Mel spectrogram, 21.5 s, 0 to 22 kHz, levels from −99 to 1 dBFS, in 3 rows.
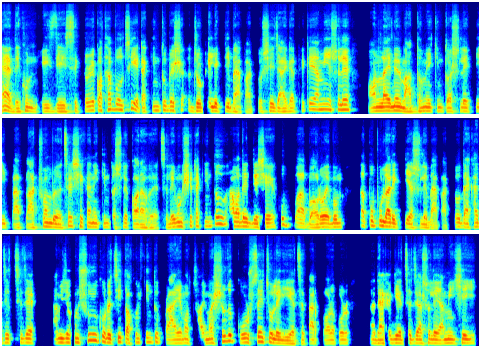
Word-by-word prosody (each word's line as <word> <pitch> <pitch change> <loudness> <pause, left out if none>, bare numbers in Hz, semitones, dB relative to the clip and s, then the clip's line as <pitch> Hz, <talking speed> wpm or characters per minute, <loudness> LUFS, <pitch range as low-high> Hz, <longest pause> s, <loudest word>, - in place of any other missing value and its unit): হ্যাঁ, 150 -1 +6
দেখুন 115 +4 -1 0.2
এই - - 0
যেই 110 0 0
সেক্টরের 140 +7 -3
কথা 150 +5 0
বলছি 165 +3 -2
এটা 115 - -2
কিন্তু 145 +1 -4
বেশ 145 - +2 0.3
জটিল 130 +1 +2
একটি 135 0 -4
ব্যাপার। 90 0 -4
তো - - -10
সেই 125 -2 0
জায়গা 110 +1 -1
থেকে 140 +8 -4
আমি 180 +1 +1
আসলে 175 0 +4 0.4
অনলাইনের 135 +2 +6
মাধ্যমেই 115 +5 0
কিন্তু 125 -1 -5
আসলে 115 +2 -2
একটি 120 +2 -10
প্লা 105 - -3
প্লাটফর্ম 110 +7 -1
রয়েছে। 115 +7 0
সেখানে 140 -2 -1
কিন্তু 130 -2 -7
আসলে 130 - -3
করা 110 -2 +1
হয়েছিল। 100 +1 -7
এবং 150 - +2
সেটা 160 -1 -1
কিন্তু 155 +9 -2 0.2
আমাদের 150 -2 +4
দেশে 120 +2 +3 0.2
খুব 210 -2 -2 0.2
আ - - +2
বড় 110 +4 +2
এবং 130 +2 +2 0.4
আ - - +2
popular 165 -4 +6
একটি 125 - -7
আসলে 115 0 -2
ব্যাপার। 90 0 -5
তো 140 - -7
দেখা 130 +3 -1
যাচ্ছে 140 0 -3
যে 140 - +5 0.4
আমি 145 - +3
যখন 145 +1 -1
শুরু 220 +1 +3
করেছি 140 -2 +3
তখন 145 - -1
কিন্তু 155 0 -3
প্রায় 120 0 0
আমার 130 -1 -2
৬ 115 +1 -4
মাস 135 - +1
শুধু 185 +2 +5
কোর্স 145 0 +1
এই 160 - +1
চলে 130 -5 +6
গিয়েছে। 105 0 -1
তারপর 115 -1 -4
পর 120 0 -1 0.5
দেখা 120 +2 +2
গিয়েছে 125 0 +2
যে 130 - +2
আসলে 125 0 +1
আমি 130 0 +3
সেই 130 -1 +4
130 Hz, 205 wpm, -24 LUFS, 115-145 Hz, 0.5 s, হ্যাঁ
